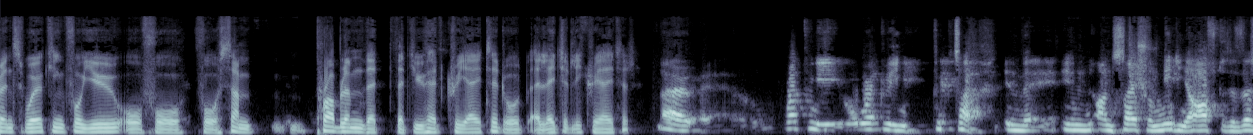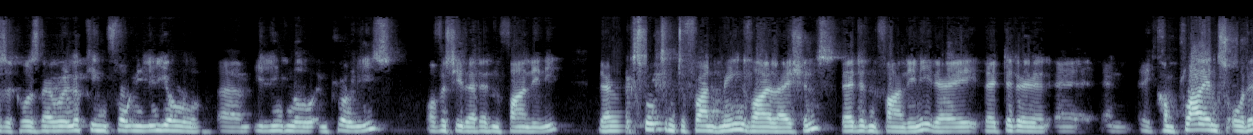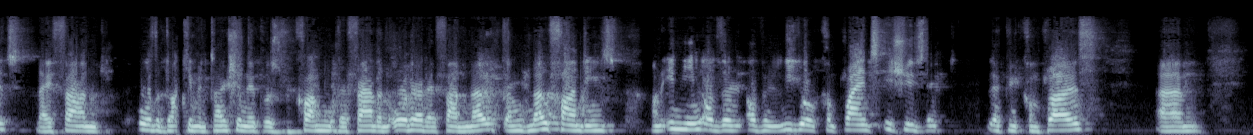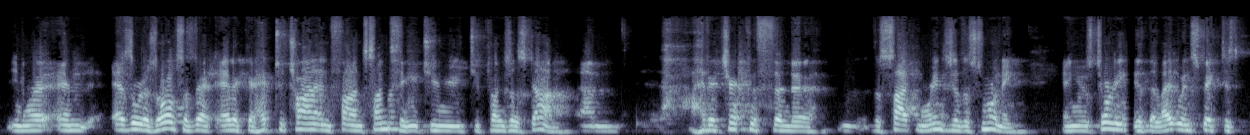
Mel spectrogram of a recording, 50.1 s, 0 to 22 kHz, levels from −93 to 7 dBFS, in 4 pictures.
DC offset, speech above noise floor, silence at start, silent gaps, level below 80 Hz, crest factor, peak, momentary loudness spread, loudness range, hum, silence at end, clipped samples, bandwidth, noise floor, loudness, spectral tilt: under 0.1%; 45 dB; 0 s; none; -52 dBFS; 16 dB; -2 dBFS; 11 LU; 4 LU; none; 0.15 s; under 0.1%; 13 kHz; -61 dBFS; -17 LUFS; -6.5 dB/octave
